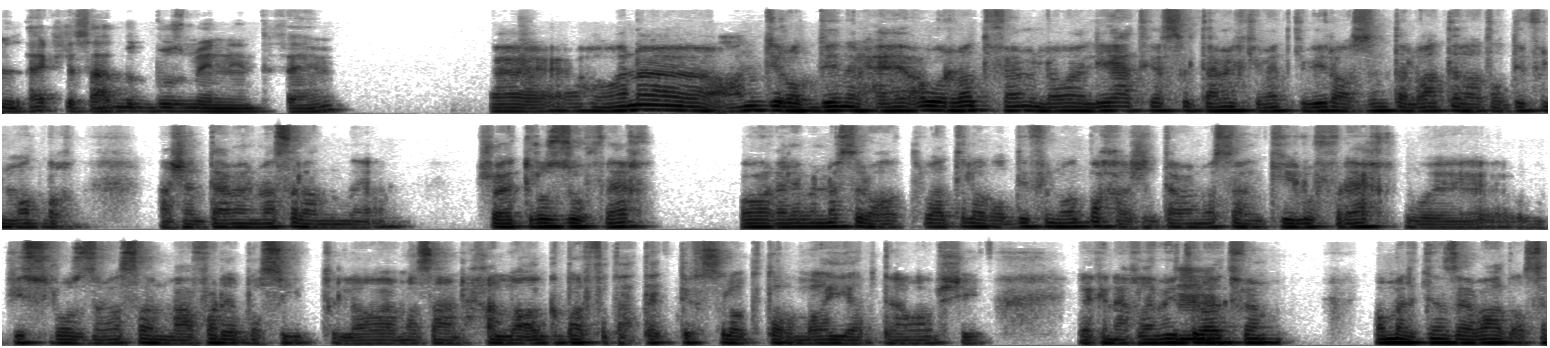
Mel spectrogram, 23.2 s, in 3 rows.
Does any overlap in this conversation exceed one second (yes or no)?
no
